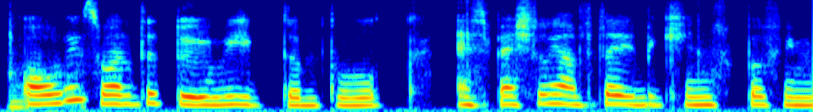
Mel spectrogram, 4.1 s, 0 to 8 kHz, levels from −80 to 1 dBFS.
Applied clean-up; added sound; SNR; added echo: neural diffusion model UNIVERSE++.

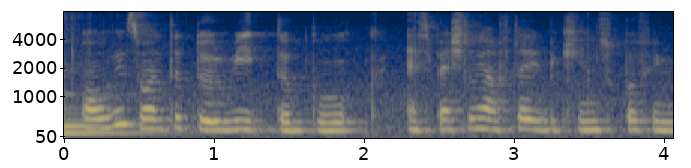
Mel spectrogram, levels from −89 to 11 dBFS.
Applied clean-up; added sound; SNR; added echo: none; Piano; 10 dB; none.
